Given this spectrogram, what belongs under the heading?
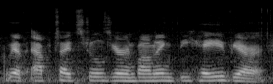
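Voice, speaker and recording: Woman, patient instructor, soft voice, echoey, distant mic. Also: little pitch movement, fairly quick. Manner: soft and patient, high sing-song baby talk to cats. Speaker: shelter volunteer trainer. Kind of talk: instructional walkthrough. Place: animal shelter cat room. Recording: echoey room, voice from a distance, audible background noise.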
